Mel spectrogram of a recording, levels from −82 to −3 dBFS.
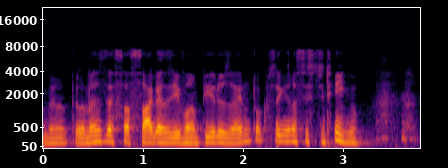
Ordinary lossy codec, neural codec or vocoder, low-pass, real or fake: none; none; 7.2 kHz; real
